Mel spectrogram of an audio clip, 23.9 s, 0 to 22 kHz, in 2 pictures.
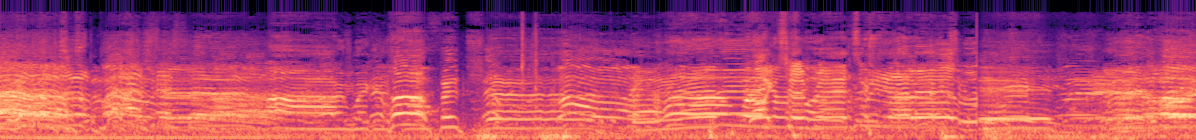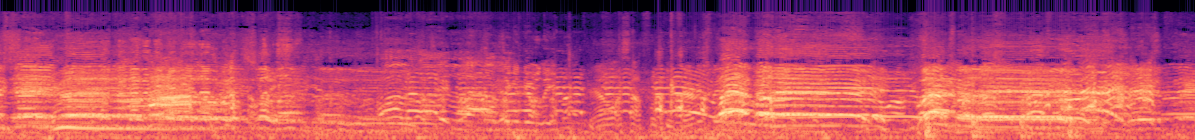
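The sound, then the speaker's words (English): Manchester United football fans chant loudly together on the way to Wembley after coming off the M1, a rhythmic crowd roar of many voices with cheers and shouting throughout. “coming off the M1. You can hear everyone talking away. It's been made trending by social media. Manchester! Manchester!”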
